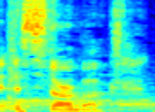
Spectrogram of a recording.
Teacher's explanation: Native English speakers have no problem saying sta or spa or ska at the beginning of a word, but Spanish speakers will often add an E.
